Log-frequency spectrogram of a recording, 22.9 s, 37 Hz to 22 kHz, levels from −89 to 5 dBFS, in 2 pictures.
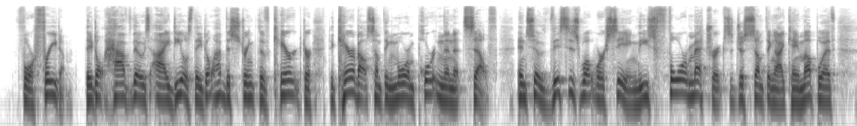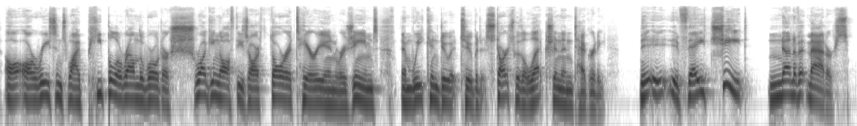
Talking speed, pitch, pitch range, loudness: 185 wpm, 150 Hz, 130-170 Hz, -22 LUFS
